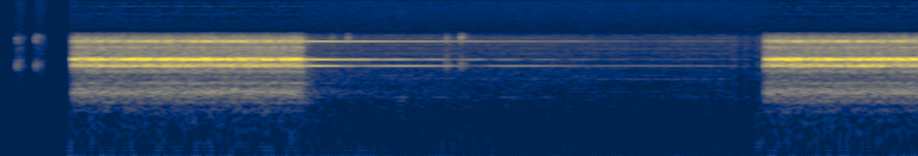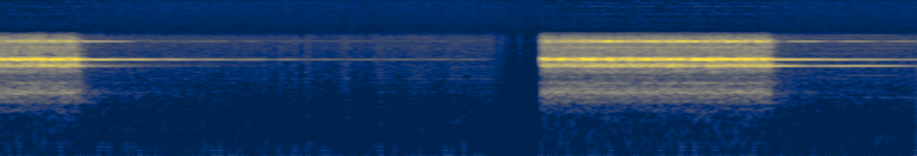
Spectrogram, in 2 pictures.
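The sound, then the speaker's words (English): An old-style telephone bell rings three times, each bright metallic burst lasting about two seconds with a lingering ring-out between, with no one speaking. “It means you're another call closer to losing your home to foreclosure.”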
